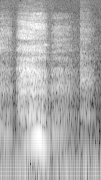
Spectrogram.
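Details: Person with hiccups who is being scared to stop them: a single sharp, breathy intake of air with a brief voiced catch, over faint music; a gasp.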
